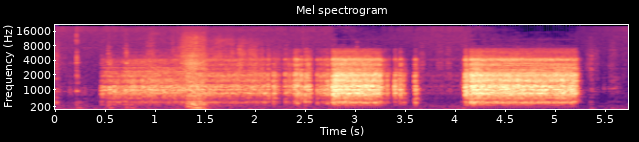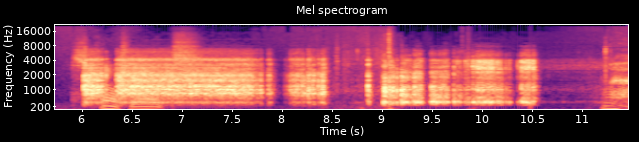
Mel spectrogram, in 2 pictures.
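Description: Loud bursts of rushing static cutting in and out with no clear signal; noisy reception on the set, cause not yet pinned down. Cause suspected, not confirmed.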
